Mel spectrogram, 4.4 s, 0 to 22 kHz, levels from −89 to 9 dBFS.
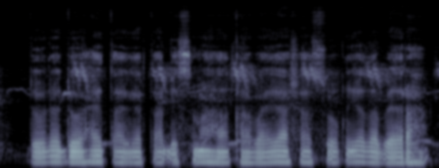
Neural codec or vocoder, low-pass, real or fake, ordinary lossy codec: none; 19.8 kHz; real; none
